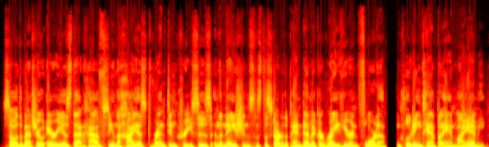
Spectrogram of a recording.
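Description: A man's voice: low-pitched, brisk, hardly any pauses, no room sound, studio quality. An American man reading scripted news headlines as a radio anchor.

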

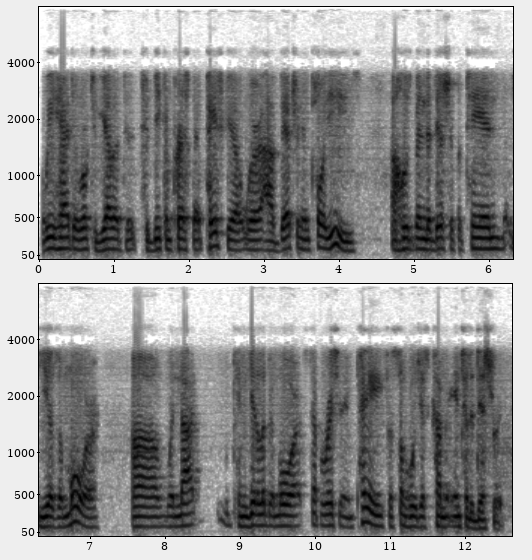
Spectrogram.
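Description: Phone-like, very narrow audio: male interviewee, husky, speaking haltingly off the cuff. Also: medium pitch, fairly even intonation. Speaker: union official being interviewed. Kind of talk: unscripted interview answer. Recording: tinny, narrow phone-like line.

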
